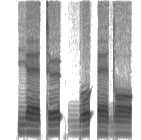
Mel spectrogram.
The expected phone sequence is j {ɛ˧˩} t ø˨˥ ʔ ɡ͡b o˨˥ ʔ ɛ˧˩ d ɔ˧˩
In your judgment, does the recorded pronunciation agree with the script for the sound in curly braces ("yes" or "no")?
yes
